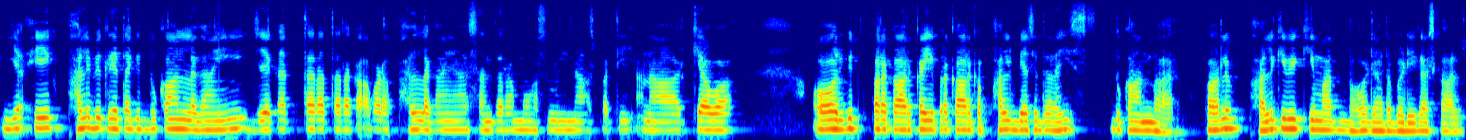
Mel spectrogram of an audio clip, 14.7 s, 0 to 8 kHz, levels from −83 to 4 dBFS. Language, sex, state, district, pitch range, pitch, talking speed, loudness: Garhwali, male, Uttarakhand, Uttarkashi, 140-155 Hz, 150 Hz, 160 wpm, -21 LUFS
